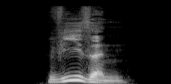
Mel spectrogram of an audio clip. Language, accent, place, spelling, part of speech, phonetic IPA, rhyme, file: German, Germany, Berlin, Visen, noun, [ˈviːzn̩], -iːzn̩, De-Visen.ogg
- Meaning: plural of Visum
